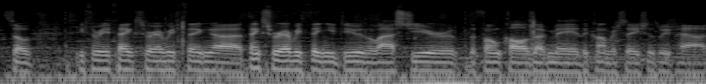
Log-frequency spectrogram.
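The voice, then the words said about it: Raspy, run-down voice. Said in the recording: “We're all run down, haggard. ... My voice is a little raspy”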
